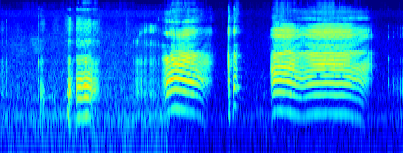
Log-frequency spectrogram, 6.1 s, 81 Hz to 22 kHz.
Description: Baby Crying Sounds - In this video you can see 2 babies who are crying: a newborn who is crying loudly and a 2-month-old baby who is crying.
